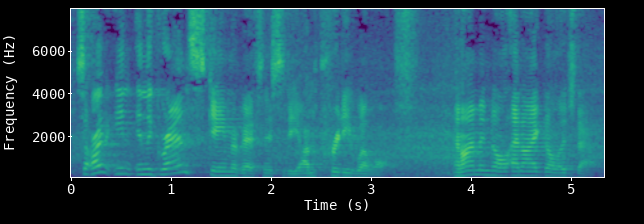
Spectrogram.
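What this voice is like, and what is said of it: Mainstream Australian accent. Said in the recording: “my accent is pretty middle Australia”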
